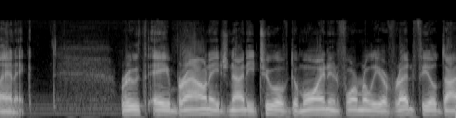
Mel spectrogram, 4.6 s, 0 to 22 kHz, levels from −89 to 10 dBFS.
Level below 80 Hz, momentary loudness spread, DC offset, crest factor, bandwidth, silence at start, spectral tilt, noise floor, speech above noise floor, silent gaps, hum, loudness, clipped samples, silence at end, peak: -58 dBFS; 5 LU; under 0.1%; 14 dB; 11.5 kHz; 0 s; -6.5 dB/octave; -50 dBFS; 27 dB; none; none; -24 LUFS; under 0.1%; 0 s; -10 dBFS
